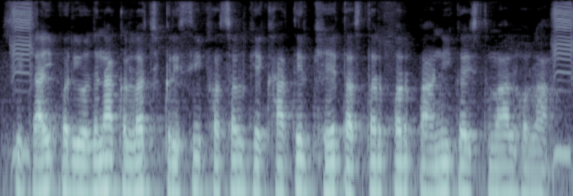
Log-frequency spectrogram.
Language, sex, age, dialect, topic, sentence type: Bhojpuri, male, 36-40, Western, agriculture, statement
